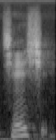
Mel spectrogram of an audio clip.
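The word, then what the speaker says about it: Jesse: 영어식 발음으로는 제시, 그럽니다.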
